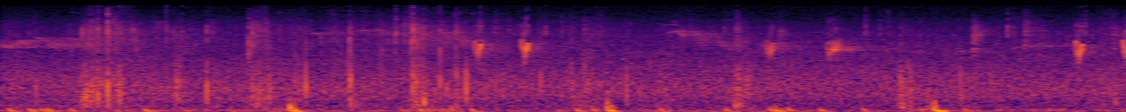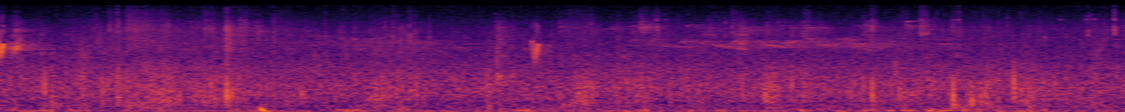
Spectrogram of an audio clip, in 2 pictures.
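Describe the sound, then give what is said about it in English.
Footsteps crunch along at a steady walking pace, fairly loud, each step a short scuffing impact, as someone walks toward a perched bird, while faint high chirps flicker in the background. “Okay, so I'm walking towards him again.”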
